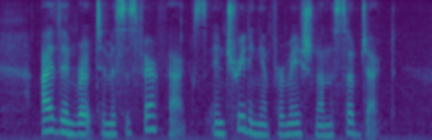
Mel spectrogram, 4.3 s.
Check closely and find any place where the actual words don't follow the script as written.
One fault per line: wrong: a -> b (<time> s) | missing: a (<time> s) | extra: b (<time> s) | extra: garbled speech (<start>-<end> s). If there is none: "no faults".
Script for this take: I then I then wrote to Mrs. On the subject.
missing: I then (0.7 s)
extra: Fairfax entreating information (1.4 s)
